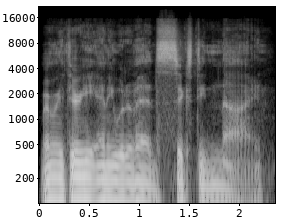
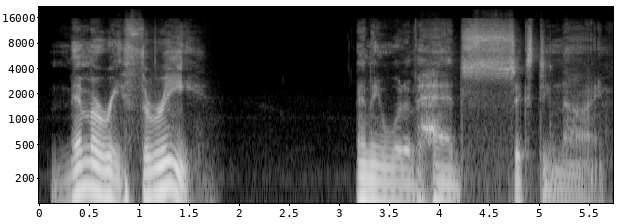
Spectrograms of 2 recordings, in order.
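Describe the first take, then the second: First: Said in the usual way. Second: Slow and deliberate, soft at the end; drawn-out reading of a baffling message; slow puzzled reading. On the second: Real, not acted. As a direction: spell it out word by word, baffled. Reads garbled message again, slowly.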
